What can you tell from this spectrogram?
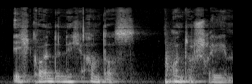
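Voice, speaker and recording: A man at medium pitch and moderate pace, with noticeable background noise. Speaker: former party cultural secretary, eyewitness. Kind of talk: recalled interview testimony.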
